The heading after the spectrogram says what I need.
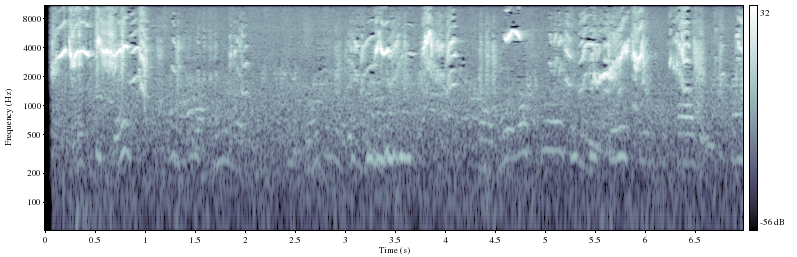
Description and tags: Taken while videoing a Superb Starling in Lotherton Hall bird Garden
singing, Starling, Exotic, Bird, Superb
